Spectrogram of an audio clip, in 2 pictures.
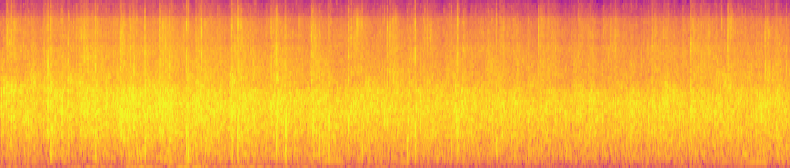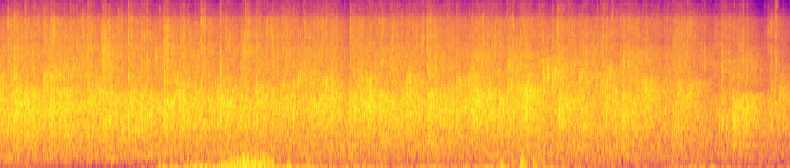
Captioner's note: applause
